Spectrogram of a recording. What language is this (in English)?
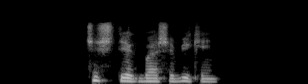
Central Kurdish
